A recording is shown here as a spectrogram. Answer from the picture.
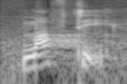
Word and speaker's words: Mufti: the list is musty Mufti it should be pronounced as Mufti Mufti is an Indian brand and most of the people think that it should be pronounced as Mukti it's not Mufti it's Mufti here's the next brand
